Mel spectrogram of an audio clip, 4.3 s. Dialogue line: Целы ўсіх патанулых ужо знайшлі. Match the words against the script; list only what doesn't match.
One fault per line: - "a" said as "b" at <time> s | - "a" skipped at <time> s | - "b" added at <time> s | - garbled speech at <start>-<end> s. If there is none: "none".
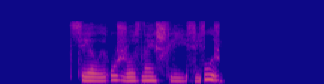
- "ўсіх патанулых" skipped at 1.4 s
- garbled speech at 2.5-2.9 s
